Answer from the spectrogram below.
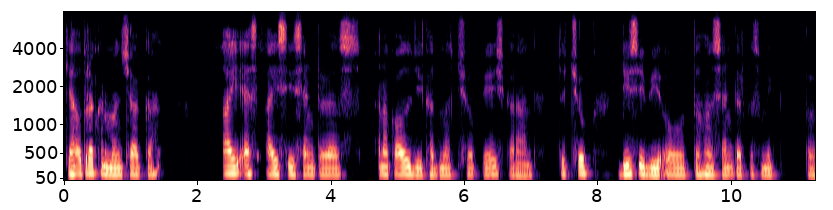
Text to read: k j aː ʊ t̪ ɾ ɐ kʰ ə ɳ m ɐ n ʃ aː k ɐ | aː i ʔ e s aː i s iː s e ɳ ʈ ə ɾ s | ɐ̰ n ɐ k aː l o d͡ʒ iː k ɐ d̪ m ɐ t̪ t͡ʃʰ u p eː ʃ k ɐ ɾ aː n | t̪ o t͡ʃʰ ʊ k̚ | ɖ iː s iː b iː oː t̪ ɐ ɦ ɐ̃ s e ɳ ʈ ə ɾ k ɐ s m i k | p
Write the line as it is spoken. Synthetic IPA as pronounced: k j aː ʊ t̪ ɾ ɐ kʰ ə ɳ m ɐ n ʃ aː k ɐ | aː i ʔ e s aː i s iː s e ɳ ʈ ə ɾ s | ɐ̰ n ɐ k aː l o d͡ʒ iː kʰ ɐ d̪ m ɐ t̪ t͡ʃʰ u p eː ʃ k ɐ ɾ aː n | t̪ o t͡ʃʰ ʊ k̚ | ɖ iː s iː b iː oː t̪ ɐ ɦ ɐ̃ s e ɳ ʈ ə ɾ k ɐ s m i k | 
